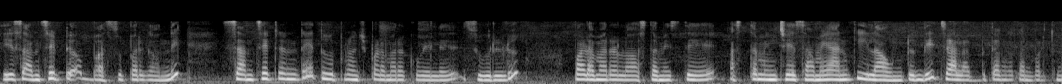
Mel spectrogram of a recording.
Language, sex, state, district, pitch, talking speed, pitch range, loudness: Telugu, female, Andhra Pradesh, Krishna, 220 Hz, 135 wpm, 210-235 Hz, -15 LUFS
